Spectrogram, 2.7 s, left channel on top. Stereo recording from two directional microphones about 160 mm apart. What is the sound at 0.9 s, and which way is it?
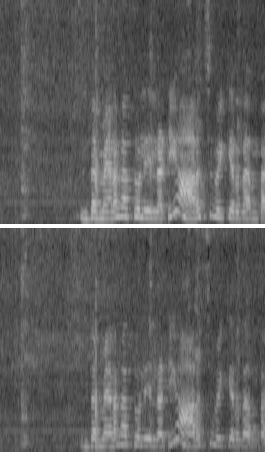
Speech, 50° left (ahead or behind).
